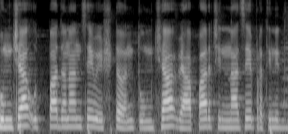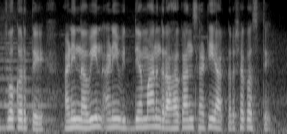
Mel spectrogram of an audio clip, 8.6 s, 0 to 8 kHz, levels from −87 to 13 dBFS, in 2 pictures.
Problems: none marked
